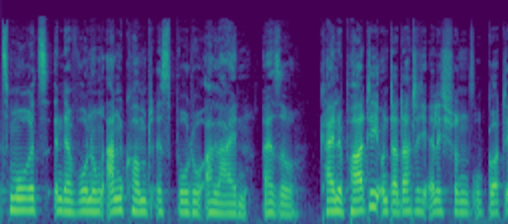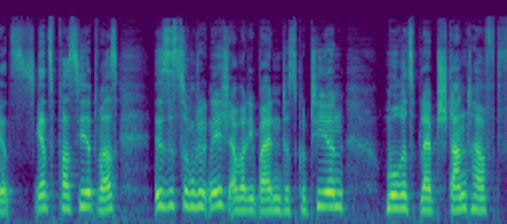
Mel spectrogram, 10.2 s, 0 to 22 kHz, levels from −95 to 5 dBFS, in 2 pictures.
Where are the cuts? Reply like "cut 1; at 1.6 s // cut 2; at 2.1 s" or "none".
cut 1; at 4.7 s

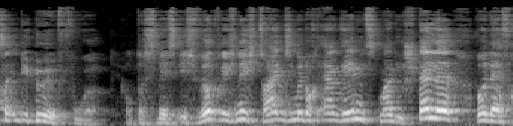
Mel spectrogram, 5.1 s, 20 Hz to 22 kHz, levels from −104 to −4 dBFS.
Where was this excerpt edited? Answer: cut 1; at 1.1 s

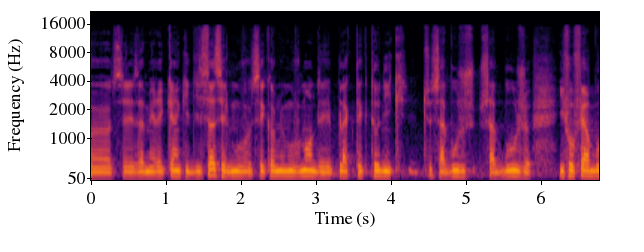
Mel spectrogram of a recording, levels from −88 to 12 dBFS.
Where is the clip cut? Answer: none

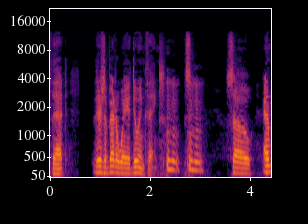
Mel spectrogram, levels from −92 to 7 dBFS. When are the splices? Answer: cut 1; at 2.7 s

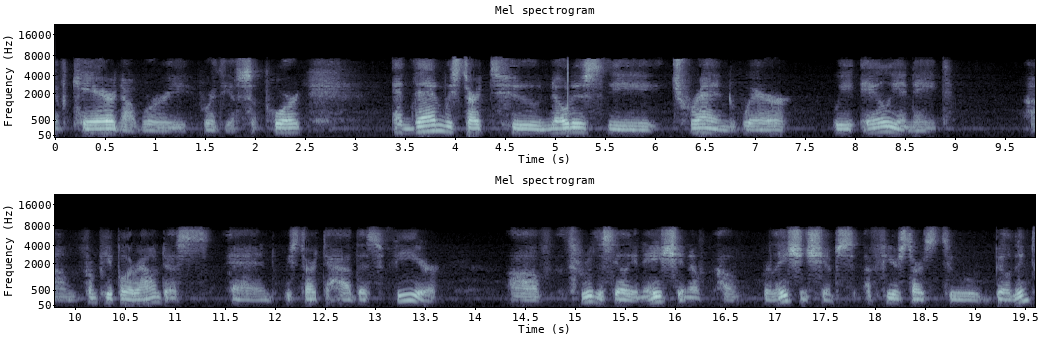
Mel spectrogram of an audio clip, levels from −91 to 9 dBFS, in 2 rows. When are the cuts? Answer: none

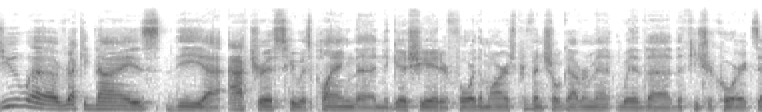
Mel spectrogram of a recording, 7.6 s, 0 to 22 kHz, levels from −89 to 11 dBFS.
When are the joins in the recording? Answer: none

